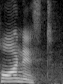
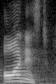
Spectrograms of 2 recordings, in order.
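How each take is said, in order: First: The word starts with an audible h sound. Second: The word starts with a vowel; no h sound. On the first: The speaker calls it wrong. "You won't pronounce it as honest" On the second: The speaker calls it right. "H is silent in this. We will pronounce it as what?"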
